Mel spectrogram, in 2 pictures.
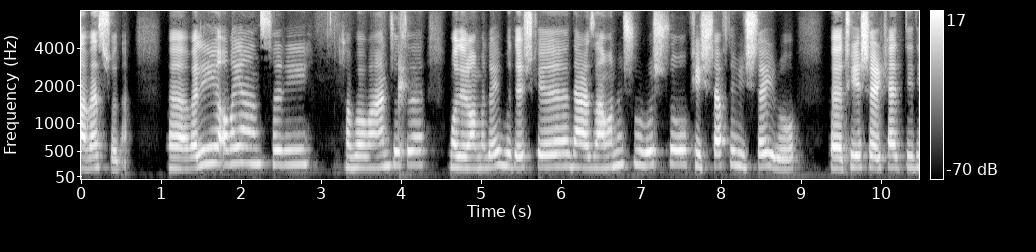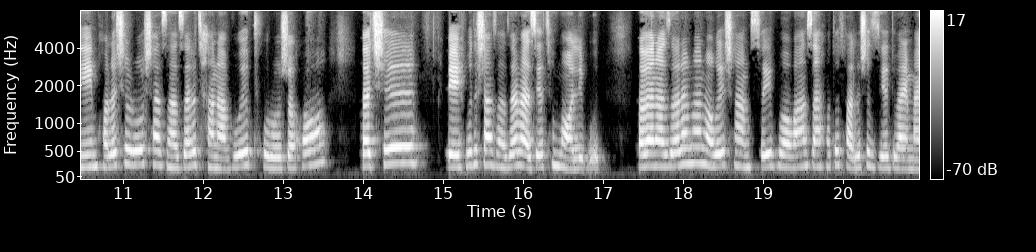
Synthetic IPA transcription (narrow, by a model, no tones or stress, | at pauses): ævæz̥ʃo̞d̪æ̰n | væliɒɣɒːje̞ænsɒɾi | vɒːɣeænd͡ʒo̞zve̞ | mod̪iɾɒːmelɒːiːbuːd̪e̞ʃcʰe̞d̪æɾzæmɒːne̞ʃunroʃopʰiːʃɾæft̪e̞biːʃt̪æɾiːɾo | t̪ʰuje̞ʃe̞ɾcʰæt̪̚ʰd̪iːd̪imɦɒːlɒːt͡ʃʰe̞ɾoʃtæznæzæɾe̞t̪ʰænævːoe̞pʰoɾoʒe̞hɒː | væt͡ʃʰe̞ | b̥e̞hbuːd̪e̞ʃæznæzæɾevæzijæt̪ʰe̞mɒːliːbuːd̪̥̚ | væβe̞næzæɾe̞mænɒɣɒːje̞ʃæmsɒɾiːvɒːɣeænzæhmæt̪ʰe̞fʰælɒːʃezijɒːd̪ibæɾjmæ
